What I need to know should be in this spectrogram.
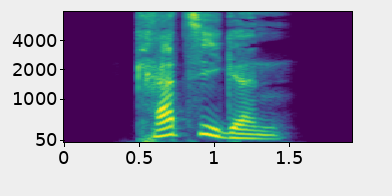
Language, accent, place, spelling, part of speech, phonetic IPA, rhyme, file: German, Germany, Berlin, kratzigen, adjective, [ˈkʁat͡sɪɡn̩], -at͡sɪɡn̩, De-kratzigen.ogg
- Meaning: inflection of kratzig: 1. strong genitive masculine/neuter singular 2. weak/mixed genitive/dative all-gender singular 3. strong/weak/mixed accusative masculine singular 4. strong dative plural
